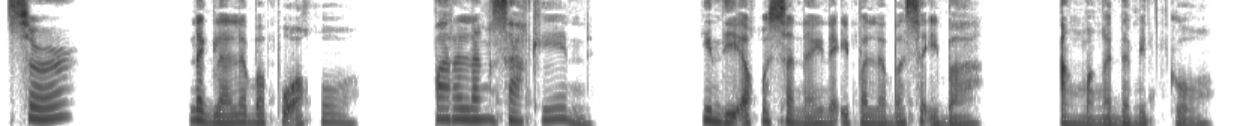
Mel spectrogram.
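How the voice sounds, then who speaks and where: A woman's voice: low-pitched, normal speed, long pauses, warm tone, no room sound, close to an everyday voice. Casting: meek young heroine of an audio romance acted by a woman narrator, apologetic, wounded, pleading, dry close sound. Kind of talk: dramatic audio love story.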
